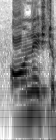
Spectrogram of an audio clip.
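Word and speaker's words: honest: ऑनेस्ट मैन में एच जो होता है साइलेंट होता है और यहाँ पर हम ऑनेस्ट बोलते हैं।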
